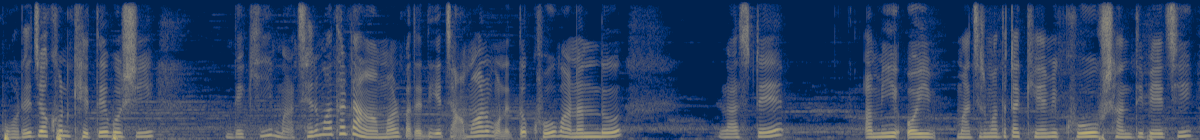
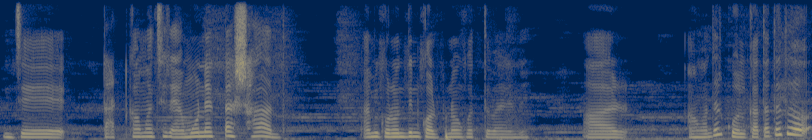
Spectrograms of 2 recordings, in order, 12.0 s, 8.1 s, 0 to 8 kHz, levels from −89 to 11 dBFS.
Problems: constant background noise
